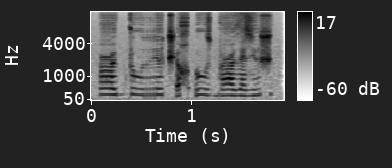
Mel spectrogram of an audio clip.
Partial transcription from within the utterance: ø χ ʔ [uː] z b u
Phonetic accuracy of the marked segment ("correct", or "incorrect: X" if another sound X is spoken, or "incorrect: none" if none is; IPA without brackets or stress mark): correct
